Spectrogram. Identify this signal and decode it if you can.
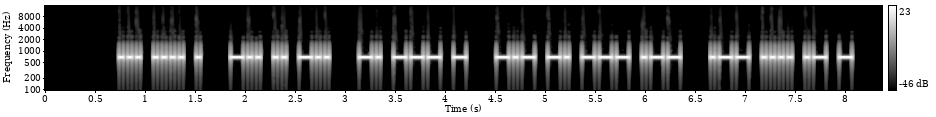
Morse code, heard as a keyed tone, about 28 wpm, 700 Hz. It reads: SHE DID NOT KNOW WHAT
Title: Sets of 5 Words Encore2 28wpm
